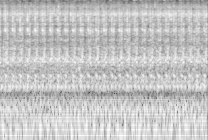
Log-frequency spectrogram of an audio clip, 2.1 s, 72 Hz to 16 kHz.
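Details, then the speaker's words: Suzuki 2.5 HP outboard after a pull start: high rpm on choke settles, choke pushed in, then a steady, even idle with a smooth low throb and no knocks or misses; a small throttle turn raises rpm. "you also hear the rpm start to settle down as that drops you can now push the choke in it's idling very nicely"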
